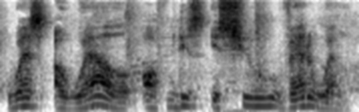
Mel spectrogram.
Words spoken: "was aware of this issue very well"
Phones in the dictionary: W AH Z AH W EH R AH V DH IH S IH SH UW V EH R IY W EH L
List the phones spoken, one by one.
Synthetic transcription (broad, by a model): W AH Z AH W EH L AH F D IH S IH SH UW V EH R IY W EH L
